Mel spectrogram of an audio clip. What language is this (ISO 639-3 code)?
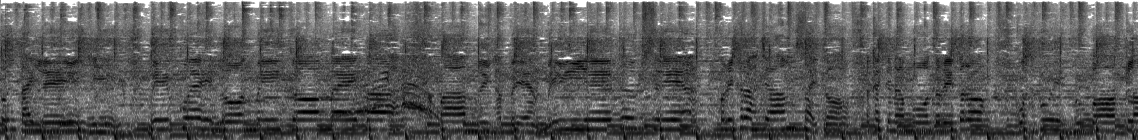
tha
